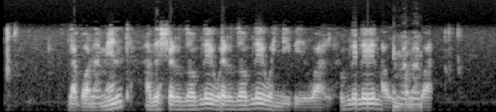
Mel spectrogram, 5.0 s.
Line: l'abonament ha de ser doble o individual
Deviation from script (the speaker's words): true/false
true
